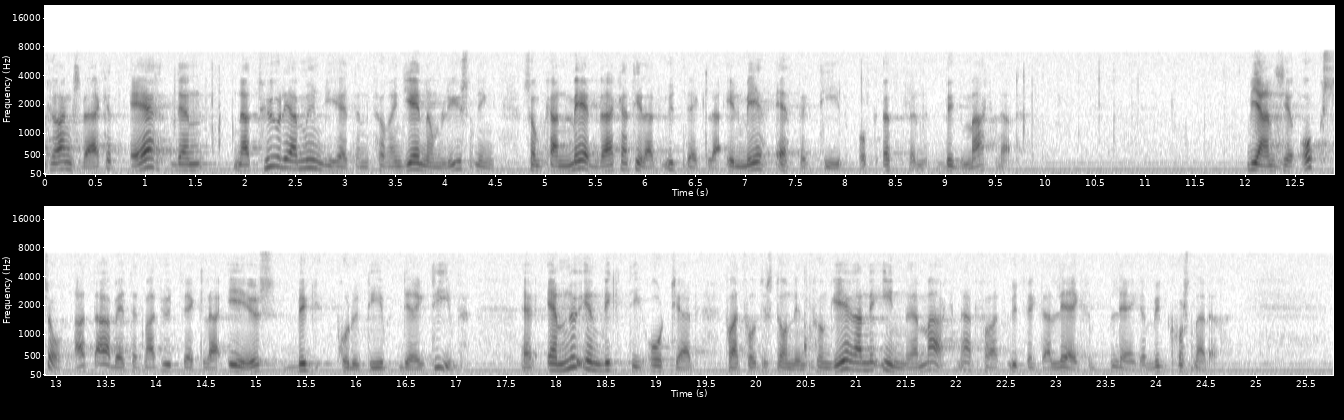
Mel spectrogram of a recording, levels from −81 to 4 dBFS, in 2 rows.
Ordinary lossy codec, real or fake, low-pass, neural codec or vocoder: none; real; 7.2 kHz; none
